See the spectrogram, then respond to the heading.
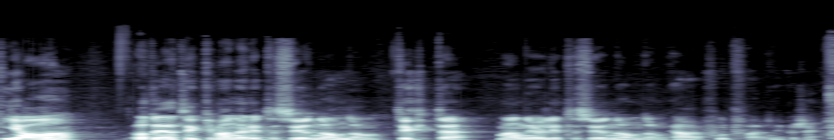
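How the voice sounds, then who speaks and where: With a fairly low pitch, a man talks fairly quickly, his pitch swinging very widely and his loudness rising and falling sharply. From Norway. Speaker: podcast co-host. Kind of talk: casual chat.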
